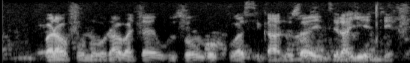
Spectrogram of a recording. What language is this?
Kinyarwanda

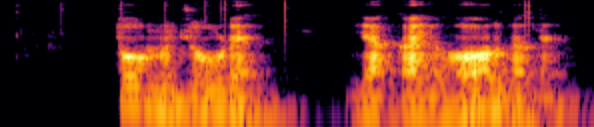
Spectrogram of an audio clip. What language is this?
Gujari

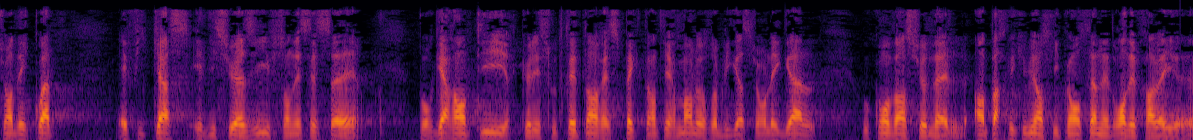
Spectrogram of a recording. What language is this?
French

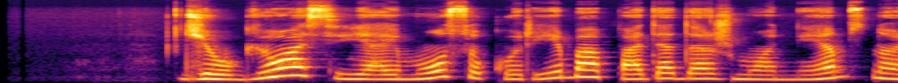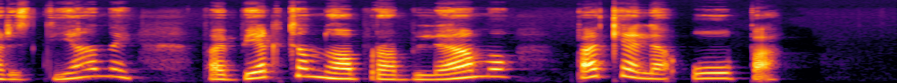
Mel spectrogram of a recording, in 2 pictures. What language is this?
Lithuanian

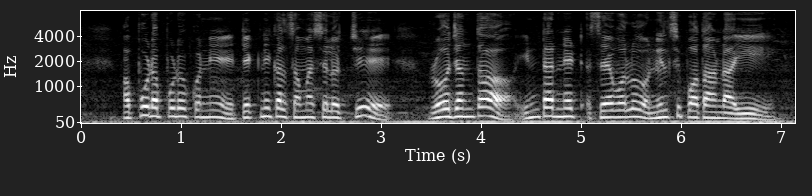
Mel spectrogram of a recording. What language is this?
Telugu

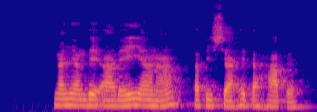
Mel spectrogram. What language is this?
Guarani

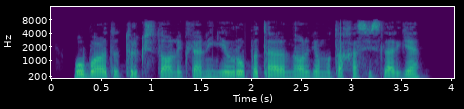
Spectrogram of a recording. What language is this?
Uzbek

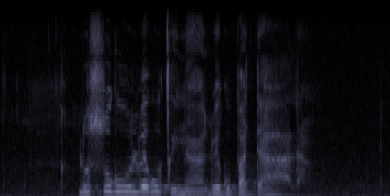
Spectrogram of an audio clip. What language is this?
Swati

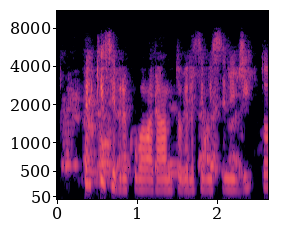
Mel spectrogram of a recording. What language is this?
Italian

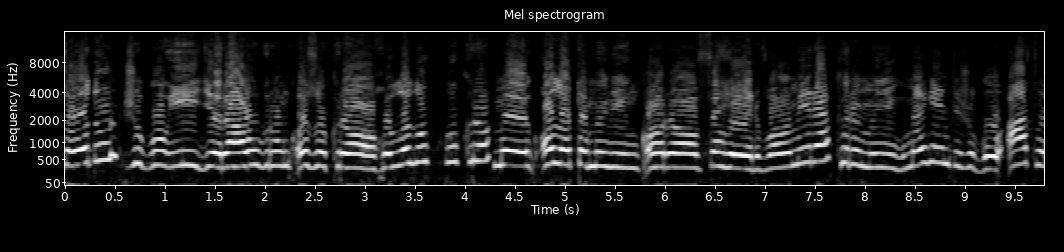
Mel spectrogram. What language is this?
Hungarian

